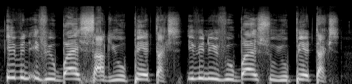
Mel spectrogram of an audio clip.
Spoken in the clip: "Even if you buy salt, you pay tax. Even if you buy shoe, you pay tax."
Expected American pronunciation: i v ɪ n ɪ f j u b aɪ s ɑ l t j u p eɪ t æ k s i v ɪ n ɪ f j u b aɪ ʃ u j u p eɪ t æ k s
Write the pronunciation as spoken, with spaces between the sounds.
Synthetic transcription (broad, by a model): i v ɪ n ɪ f j u b aɪ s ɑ t j u p eɪ t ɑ k s i v ɪ n ɪ f j u b aɪ s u j u p eɪ t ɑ k s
